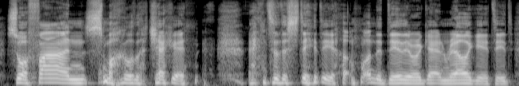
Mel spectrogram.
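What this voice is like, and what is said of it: Glaswegian Scottish accent. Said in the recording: “accent ... That absolutely sounds like Glaswegian slang”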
